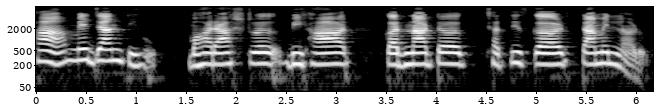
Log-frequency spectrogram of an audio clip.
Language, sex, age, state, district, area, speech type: Hindi, female, 45-60, Rajasthan, Jodhpur, rural, spontaneous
